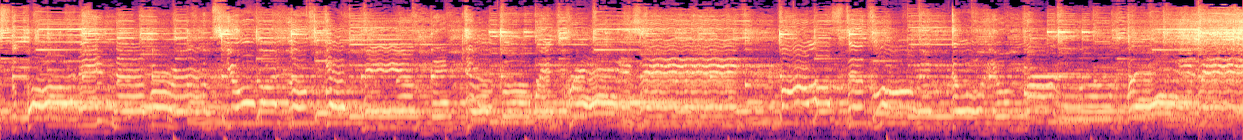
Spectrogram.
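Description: A song with a synthetic-sounding sung vocal over instrumental backing, the melody wavering and gliding in pitch.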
